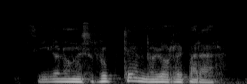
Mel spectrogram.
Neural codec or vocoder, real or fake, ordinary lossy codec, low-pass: none; real; Opus, 24 kbps; 7.2 kHz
